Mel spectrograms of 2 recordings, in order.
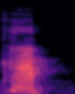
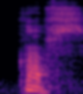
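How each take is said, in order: First: Only the final p consonant is sounded. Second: Both final consonants, p and s, are sounded. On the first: The speaker calls it right. "비읍 발음만 해요. 그래서 갑" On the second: The speaker calls it wrong. "둘 다 발음이 난다고 하면 값 이렇게 발음이 나야 되겠죠"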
